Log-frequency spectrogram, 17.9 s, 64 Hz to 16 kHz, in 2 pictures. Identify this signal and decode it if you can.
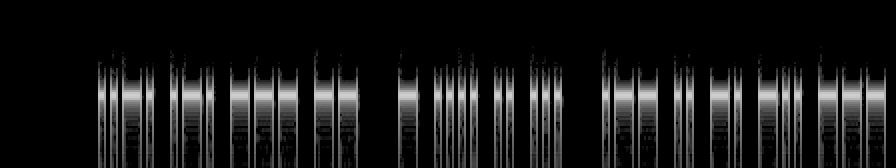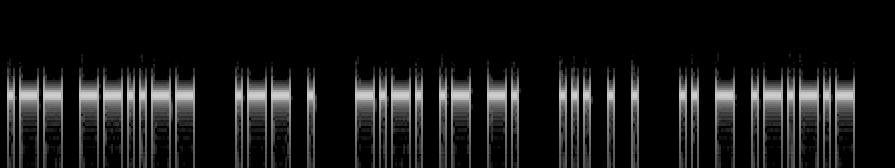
Morse code, heard as a keyed tone, about 21 wpm, 700 Hz. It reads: FROM THIS WINDOW, WE CAN SEE IT.
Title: Sentences from Top 1600 Words 20wpm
